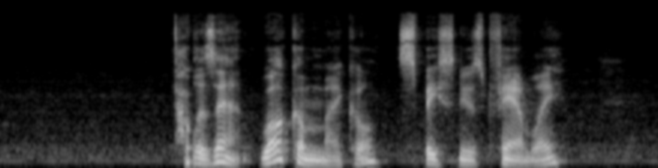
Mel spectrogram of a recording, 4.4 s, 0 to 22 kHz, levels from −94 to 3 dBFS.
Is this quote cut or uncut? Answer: cut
